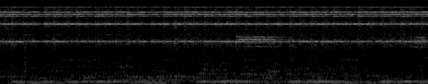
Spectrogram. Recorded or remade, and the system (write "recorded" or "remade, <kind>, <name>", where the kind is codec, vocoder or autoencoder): remade, vocoder, BigVGAN v2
